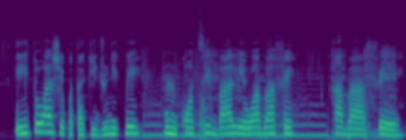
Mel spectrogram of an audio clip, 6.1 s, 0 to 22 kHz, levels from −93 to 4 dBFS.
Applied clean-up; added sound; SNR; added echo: none; Guitar; 16 dB; none.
